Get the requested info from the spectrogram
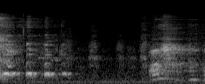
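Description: A large dog panting close up, with a short steady whining tone in the first half-second.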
